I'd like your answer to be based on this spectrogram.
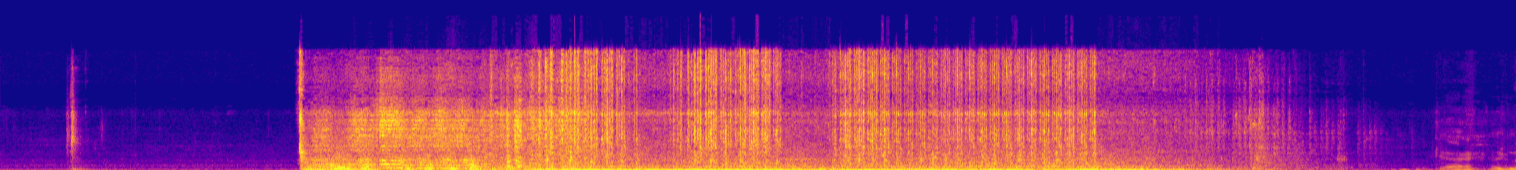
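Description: An Asplundh JEY wood chipper engine cranks, catches and runs loudly for several seconds with a rough, steady mechanical roar, then winds down and cuts off, leaving quiet clicks.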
